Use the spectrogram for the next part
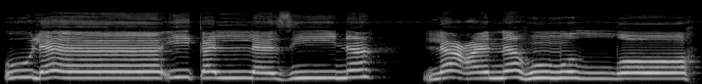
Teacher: یہ مد جو ہے مد متصل ہے، اس کی مقدار 4 حرکت کے برابر ہے، تو ہم اسے 4 حرکت کے برابر کھینچ کے پڑھیں گے۔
